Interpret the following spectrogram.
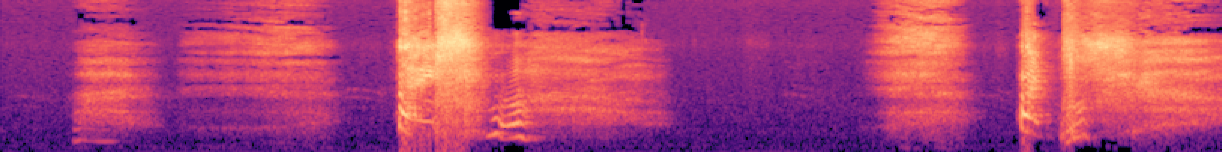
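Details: Adult sneezing in bed while coming down with a bad cold: wheezy in-breaths building into two forceful, explosive sneezes.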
